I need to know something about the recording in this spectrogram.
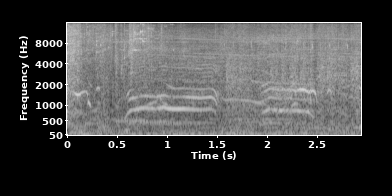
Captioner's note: screaming in agony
